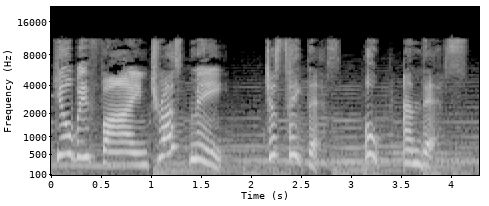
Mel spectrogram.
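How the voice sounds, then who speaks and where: Kid genius inventor girl, game voice, really high n bouncy, cheeky, boastful. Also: big pitch swings, takes it slowly, bright, forceful tone, faint music behind, heavily acted. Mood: breezy, confident. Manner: breezy, self-assured, childlike. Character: cheeky young girl inventor, boastful, breezy, snack-loving. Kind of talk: video game voice acting.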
